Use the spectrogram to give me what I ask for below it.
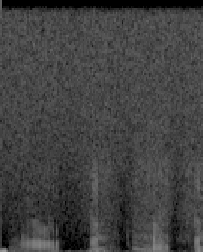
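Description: A leather chair creaks in a few faint, low, buzzy, fart-like squeaks and groans of uneven length.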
